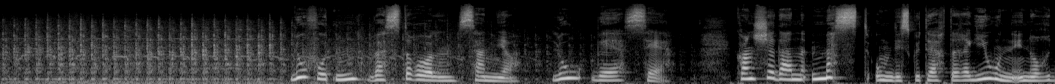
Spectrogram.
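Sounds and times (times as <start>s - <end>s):
small fishing boat engine chugging: 0.0s - 8.0s
speech: 2.9s - 6.8s, 7.4s - 10.5s.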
